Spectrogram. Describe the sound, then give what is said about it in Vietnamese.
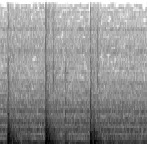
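Knocking on a door: three evenly spaced, hollow raps sound alone against quiet background hiss, each one short and moderately firm. “Lúc này lại có tiếng gõ cửa,”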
